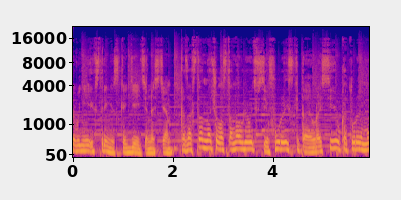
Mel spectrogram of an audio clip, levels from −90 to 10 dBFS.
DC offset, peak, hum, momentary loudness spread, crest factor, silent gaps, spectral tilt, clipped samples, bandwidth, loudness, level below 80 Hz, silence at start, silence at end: under 0.1%; -6 dBFS; none; 3 LU; 10 dB; none; -5.5 dB/octave; under 0.1%; 17 kHz; -17 LUFS; -40 dBFS; 0 s; 0 s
